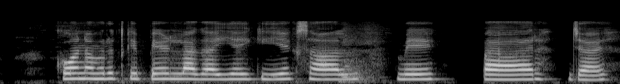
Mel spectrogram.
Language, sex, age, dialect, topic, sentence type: Magahi, female, 56-60, Central/Standard, agriculture, question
